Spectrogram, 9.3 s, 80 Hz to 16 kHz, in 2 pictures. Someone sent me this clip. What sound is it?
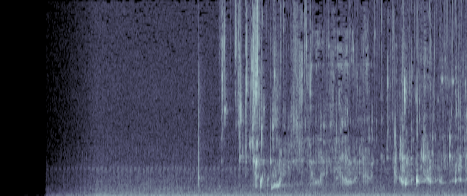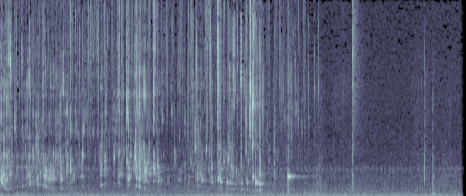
Liquid in Glass 2
Liquid in Glass
bar, Glass, Liquid, Water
